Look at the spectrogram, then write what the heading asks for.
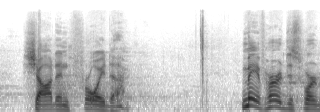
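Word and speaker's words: Schadenfreude: suffered with the bouts of what is called shod and frea may have heard this word before maybe you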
